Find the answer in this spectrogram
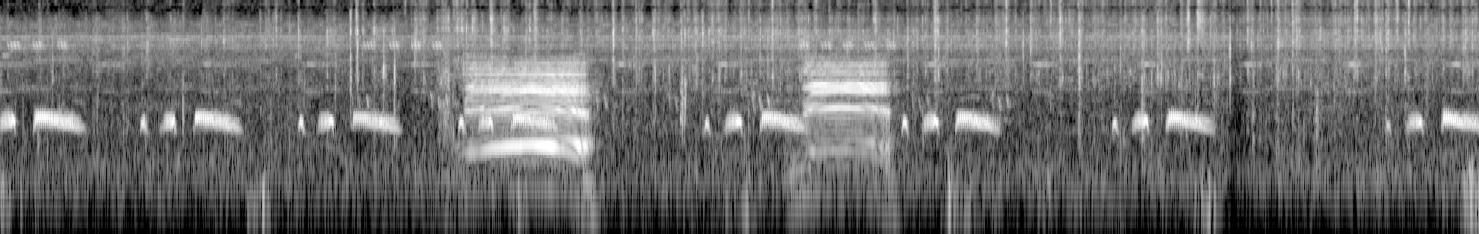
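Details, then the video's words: Tame cattle grazing on a cool green rural pasture: two drawn-out moos of about a second each, several seconds apart, rising then falling slightly, over a steady chorus of short, repeated dove-like coos. "Suara Moo Moo Sapi Lembu yang Lucu di Tengah Ladang Hijau yang Sejuk"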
